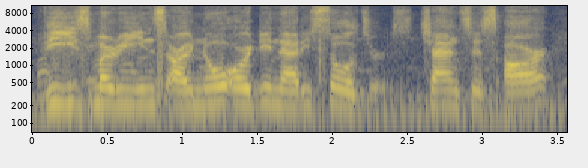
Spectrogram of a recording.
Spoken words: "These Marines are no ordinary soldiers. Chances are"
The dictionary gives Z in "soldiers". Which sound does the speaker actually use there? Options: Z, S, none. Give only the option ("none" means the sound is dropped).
S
